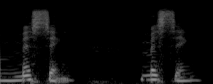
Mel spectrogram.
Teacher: The stressed part is in the first syllable.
